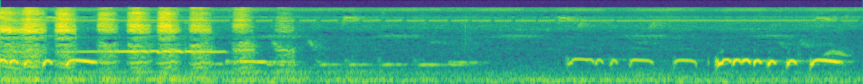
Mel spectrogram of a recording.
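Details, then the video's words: Coucal nestlings with a parent at the nest; rapid clicking and rustling with quavering notes at first, then a quieter pause and a fresh run of wavering, stuttering calls. "INDUK BURUNG BUTBUT MEMBUNGKAM ANAKNYA YANG BERISIK"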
